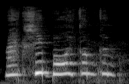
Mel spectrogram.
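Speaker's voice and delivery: calling the dog with a high coaxing call. Real, not acted. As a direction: sing out to coax him over.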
